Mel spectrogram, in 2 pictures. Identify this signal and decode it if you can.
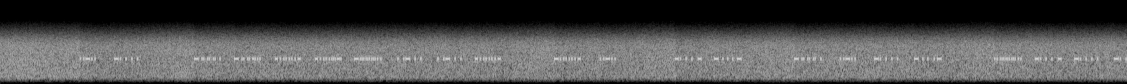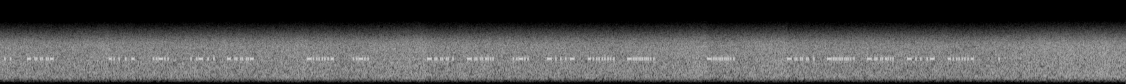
Hellschreiber (Feld-Hell, 122.5 baud), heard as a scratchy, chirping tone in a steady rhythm, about 1240 Hz, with radio static. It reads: IL PROGETTO DI UN FILM SULLA VITA DI PRINCE E FERMO.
